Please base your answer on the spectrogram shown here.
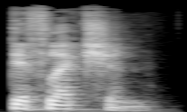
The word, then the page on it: deflection: American English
